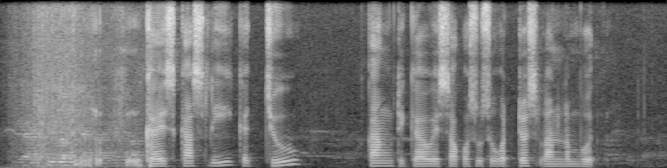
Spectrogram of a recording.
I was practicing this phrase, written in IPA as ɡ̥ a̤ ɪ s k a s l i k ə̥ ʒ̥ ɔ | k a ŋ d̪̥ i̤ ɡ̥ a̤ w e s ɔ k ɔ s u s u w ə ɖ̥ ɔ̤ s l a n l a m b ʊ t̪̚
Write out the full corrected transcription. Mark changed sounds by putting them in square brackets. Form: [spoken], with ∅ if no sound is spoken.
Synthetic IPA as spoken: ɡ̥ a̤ ɪ s k a s l i k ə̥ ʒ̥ [u] | k a ŋ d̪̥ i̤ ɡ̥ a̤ w e s ɔ k ɔ s u s u w ə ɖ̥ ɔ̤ s l a n l [ə] m b ʊ t̪̚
